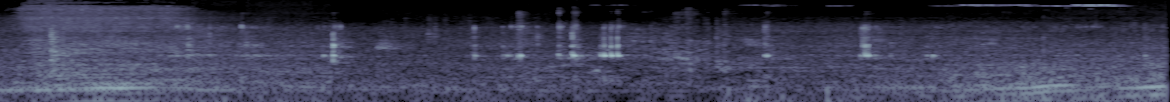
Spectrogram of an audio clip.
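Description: Street traffic heard from a slowly ridden bicycle: a low rumble that swells about half a second in and again near the end, with a scatter of short, high chirps or clicks through the middle.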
